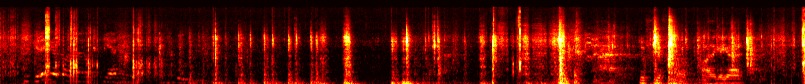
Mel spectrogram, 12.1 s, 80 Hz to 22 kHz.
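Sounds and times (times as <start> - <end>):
drywall taps and scrapes: 2.0 - 8.8.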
